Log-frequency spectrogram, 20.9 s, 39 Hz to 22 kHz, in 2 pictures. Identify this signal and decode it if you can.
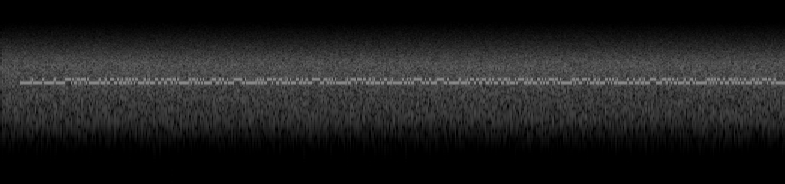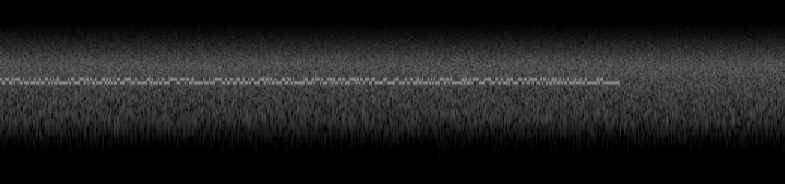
RTTY (50 baud, 170 Hz shift), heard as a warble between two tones, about 1360 Hz centre, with radio static. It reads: QNJB8 DXN5Y CU54A 2JT5K NUGE4 LH4Q9 7RPR0 AZQ4B 429G5 QTWPB 8CHHL VMMW6 FOOPB LDF1B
